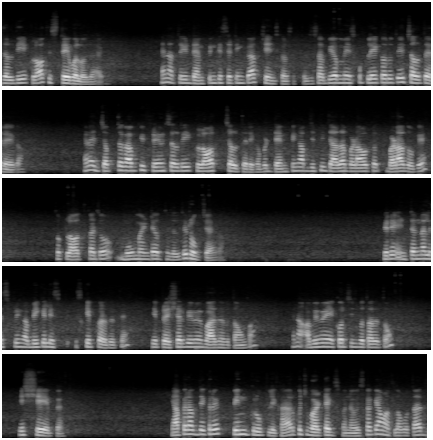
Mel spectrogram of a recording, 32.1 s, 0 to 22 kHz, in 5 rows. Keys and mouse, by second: 4.9 click, 15.8 click, 17.3 middle click, 25.1 click.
